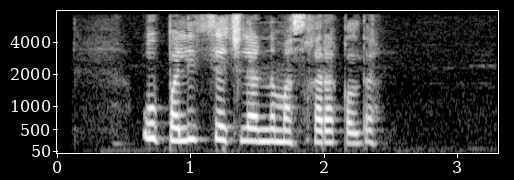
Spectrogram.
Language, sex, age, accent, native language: Uzbek, female, 18-24, Toshkent viloyati, Uzbek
